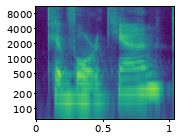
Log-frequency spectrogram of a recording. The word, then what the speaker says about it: Kevorkian: My name is spelled Noura, N-O-U-R-A, Kevorkian, K-E-V as Victor, O-R-K-I-A-N.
